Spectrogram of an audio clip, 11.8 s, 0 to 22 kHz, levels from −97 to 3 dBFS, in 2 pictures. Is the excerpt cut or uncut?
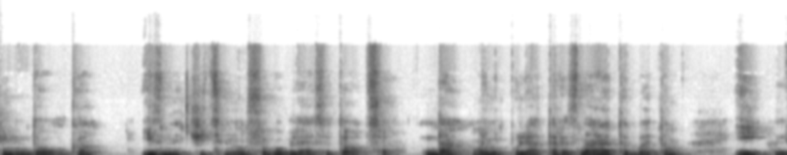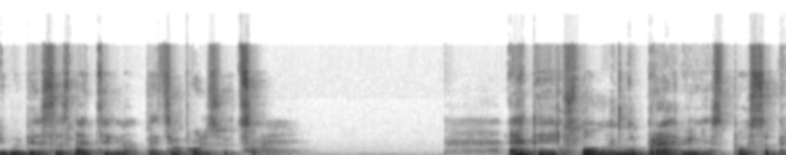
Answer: cut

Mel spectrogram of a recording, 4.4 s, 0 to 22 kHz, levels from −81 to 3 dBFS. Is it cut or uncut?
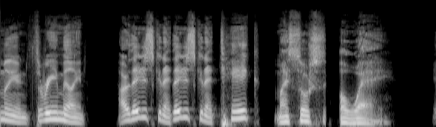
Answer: cut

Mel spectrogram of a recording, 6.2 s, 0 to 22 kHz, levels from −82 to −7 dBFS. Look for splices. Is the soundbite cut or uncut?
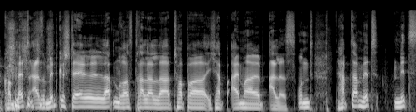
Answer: uncut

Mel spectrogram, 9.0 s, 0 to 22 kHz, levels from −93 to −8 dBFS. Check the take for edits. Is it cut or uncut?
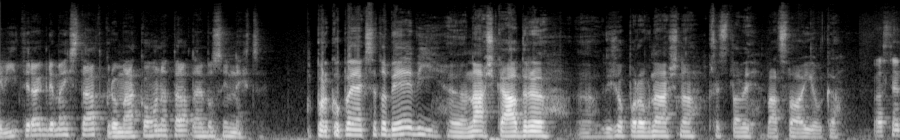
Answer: uncut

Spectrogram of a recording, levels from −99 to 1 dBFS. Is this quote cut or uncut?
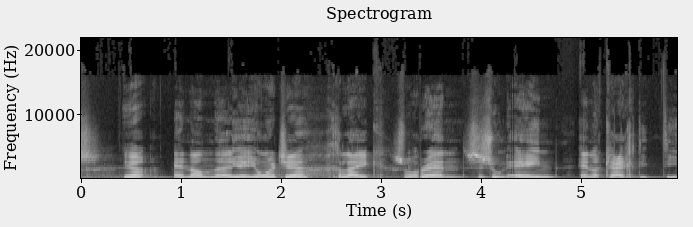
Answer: cut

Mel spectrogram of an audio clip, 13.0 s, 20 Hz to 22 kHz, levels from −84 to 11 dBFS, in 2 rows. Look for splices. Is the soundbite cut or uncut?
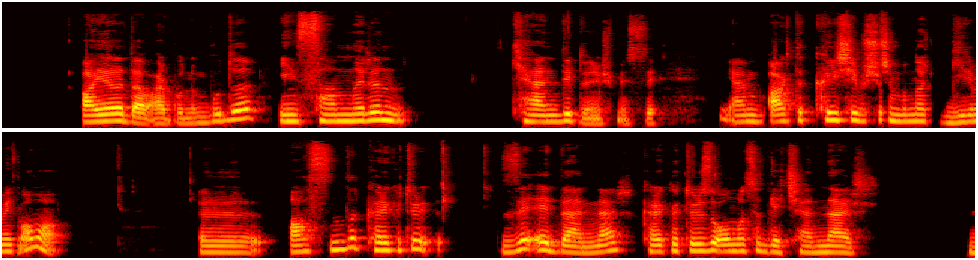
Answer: cut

